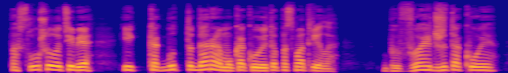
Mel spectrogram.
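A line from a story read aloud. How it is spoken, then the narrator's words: Sighing. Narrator (Russian): вздохнула девушка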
